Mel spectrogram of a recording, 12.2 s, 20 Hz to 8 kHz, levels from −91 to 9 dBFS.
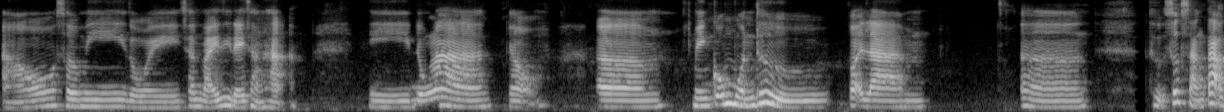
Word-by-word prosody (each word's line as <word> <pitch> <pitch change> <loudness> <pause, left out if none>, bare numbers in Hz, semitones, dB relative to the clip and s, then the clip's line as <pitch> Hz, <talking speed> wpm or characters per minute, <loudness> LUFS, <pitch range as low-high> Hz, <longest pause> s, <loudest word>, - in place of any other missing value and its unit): áo 160 +7 -4
sơ 185 -2 +1
mi 180 -1 -4
rồi 150 -1 -5
chân 185 +2 -3
váy 155 +2 +3
gì 205 -1 +1
đấy 155 0 +3
chẳng 155 - -3
hạn. 150 -2 0 0.8
Thì 160 -1 -5
đúng 170 +1 0
là, 180 -5 +4 0.2
kiểu, 165 -1 -4 0.6
ờ, 170 -1 +3 0.5
mình 195 0 +1
cũng 250 +2 +5
muốn 205 -2 +4
thử, 165 - +2 0.2
gọi 205 - +2
là, 165 -2 +3 1.1
ờ, 165 -2 -3 0.7
thử 190 -6 -5
sức 280 +10 +2
sáng - - +1
tạo - - +8
170 Hz, 125 wpm, -20 LUFS, 160-190 Hz, 1.1 s, tạo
